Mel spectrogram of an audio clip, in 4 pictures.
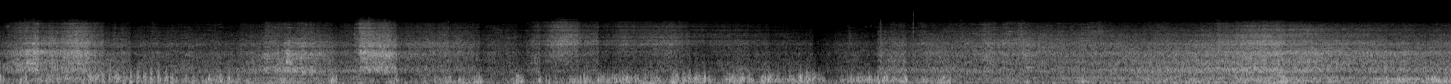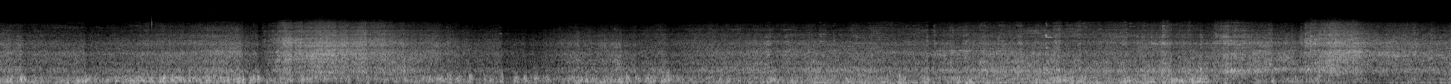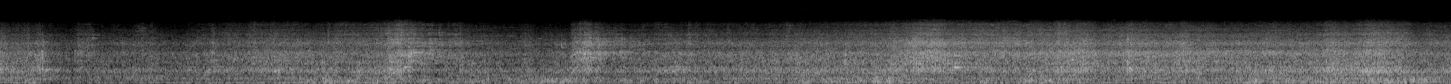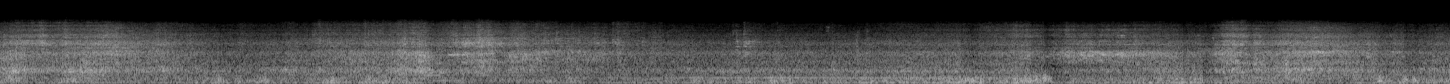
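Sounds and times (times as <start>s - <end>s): diesel engines and hydraulics running: 0.0s - 58.0s.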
